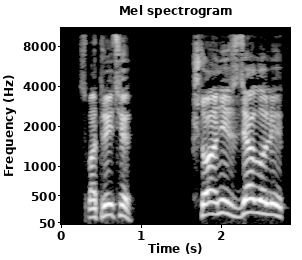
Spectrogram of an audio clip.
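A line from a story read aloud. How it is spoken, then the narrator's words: Urgent shout. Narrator (Russian): крикнул Морель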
